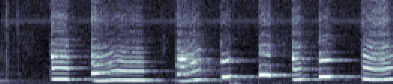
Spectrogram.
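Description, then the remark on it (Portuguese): A plastic whistle trills out a quick series of chirpy, warbling notes that jump between pitches, imitating birdsong, bright and fairly loud with no talking. “É que essa é de plástico, ela é perfeita. Então você imita passarinhos.”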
